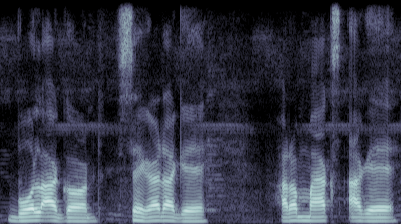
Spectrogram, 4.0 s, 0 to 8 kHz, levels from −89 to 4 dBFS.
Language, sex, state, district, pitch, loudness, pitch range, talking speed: Chakma, female, Tripura, Dhalai, 130 Hz, -15 LUFS, 125-140 Hz, 105 wpm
